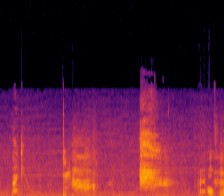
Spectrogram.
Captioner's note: breaths heavily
